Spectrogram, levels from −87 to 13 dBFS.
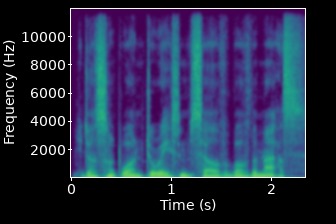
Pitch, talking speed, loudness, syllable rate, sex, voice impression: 100 Hz, 255 wpm, -13 LUFS, 6.2 syllables/s, male, masculine, very adult-like, slightly fluent, sincere, friendly, slightly reassuring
